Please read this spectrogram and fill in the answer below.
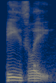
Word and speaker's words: Beasley: yeah absolutely so um so who is beasley so i would say i'm i'm an entrepreneur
